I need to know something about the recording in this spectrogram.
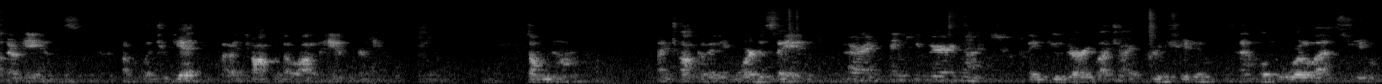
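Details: Man with Wernicke's aphasia after a stroke, producing fluent but meaningless words that do not answer questions, unaware of his errors; stored phrases remain intact; Wernicke's (fluent) aphasia.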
